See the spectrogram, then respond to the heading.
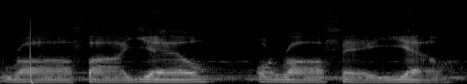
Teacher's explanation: with the emphasis or the accent on the last syllable, the L. Physical descriptions of Raphael.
